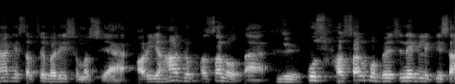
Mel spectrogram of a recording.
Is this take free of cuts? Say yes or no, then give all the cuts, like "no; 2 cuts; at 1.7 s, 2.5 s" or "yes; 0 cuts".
yes; 0 cuts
